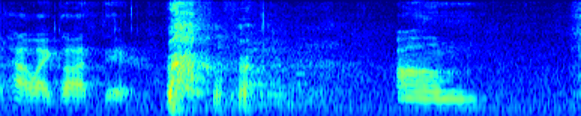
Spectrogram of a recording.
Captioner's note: laughing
